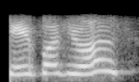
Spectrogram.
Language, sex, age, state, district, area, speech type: Kashmiri, female, 18-30, Jammu and Kashmir, Budgam, rural, conversation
